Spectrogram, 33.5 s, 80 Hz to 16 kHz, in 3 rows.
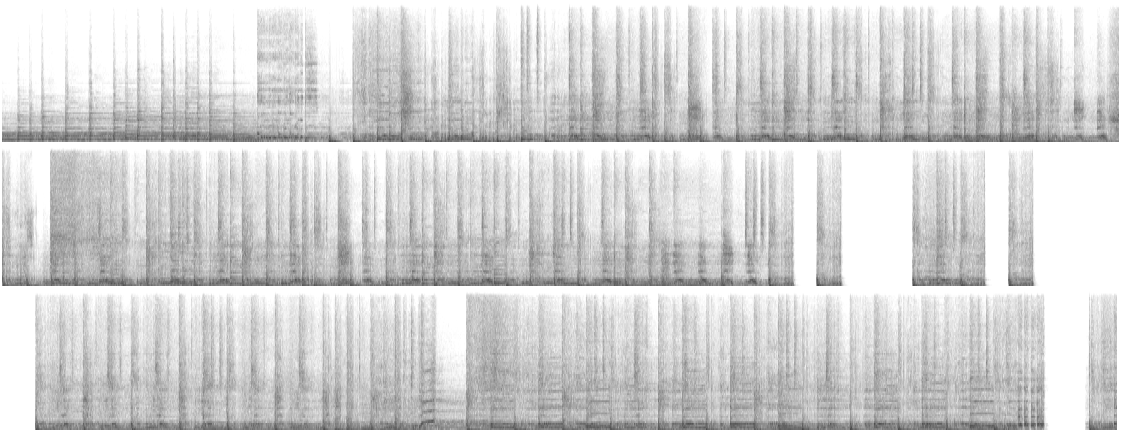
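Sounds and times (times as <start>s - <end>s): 
bass-boosted Brazilian phonk music: 0.2s - 19.6s, 20.3s - 21.5s, 22.7s - 33.4s.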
